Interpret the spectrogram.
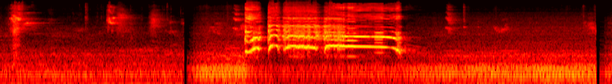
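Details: Lohmann Brown rooster crowing: one loud, drawn-out crow of about two seconds, opening with a rising note and holding a steady harmonic tone before dropping off, with faint chick chirps and low hum before and after.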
